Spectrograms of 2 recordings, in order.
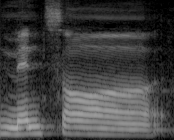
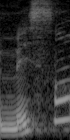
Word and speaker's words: Messan: Yvette Mensan, c'est Messan ou c'est Mensa? Messan. Dans le micro, ben, oui, chez nous à Néro, chez nous à Néro, il y a ça dit des nuances dans la prononciation. Il y a Mensa. Il y a Mensa. Je me suis toujours posé cette question. Mensa et Mensa. C'est Messan. Ah, Messan.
